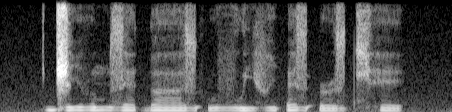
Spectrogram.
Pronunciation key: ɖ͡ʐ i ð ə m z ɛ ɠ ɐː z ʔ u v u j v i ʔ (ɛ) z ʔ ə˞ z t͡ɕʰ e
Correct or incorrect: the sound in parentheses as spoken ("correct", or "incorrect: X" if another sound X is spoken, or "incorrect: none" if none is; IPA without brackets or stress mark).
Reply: correct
